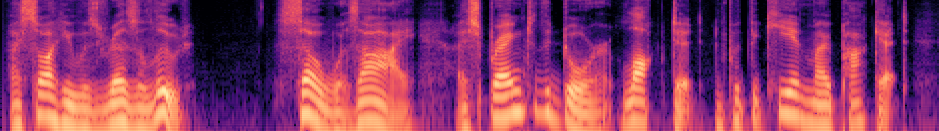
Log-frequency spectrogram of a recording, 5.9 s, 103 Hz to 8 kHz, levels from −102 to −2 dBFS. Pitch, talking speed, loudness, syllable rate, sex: 130 Hz, 225 wpm, -19 LUFS, 5.7 syllables/s, female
